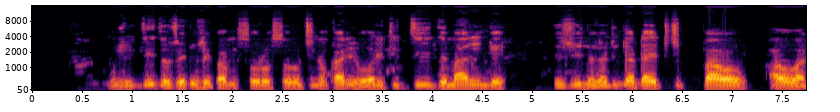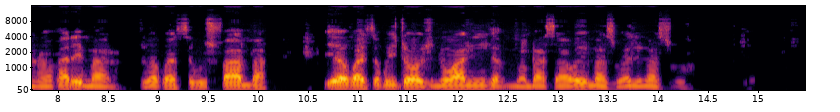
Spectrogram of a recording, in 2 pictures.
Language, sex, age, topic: Ndau, male, 18-24, education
